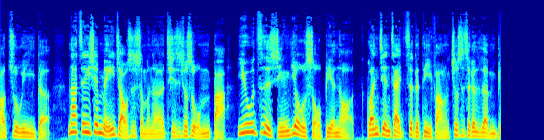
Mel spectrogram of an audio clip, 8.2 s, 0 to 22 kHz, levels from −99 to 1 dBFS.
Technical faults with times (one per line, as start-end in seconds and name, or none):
7.49-8.17 cut-off end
